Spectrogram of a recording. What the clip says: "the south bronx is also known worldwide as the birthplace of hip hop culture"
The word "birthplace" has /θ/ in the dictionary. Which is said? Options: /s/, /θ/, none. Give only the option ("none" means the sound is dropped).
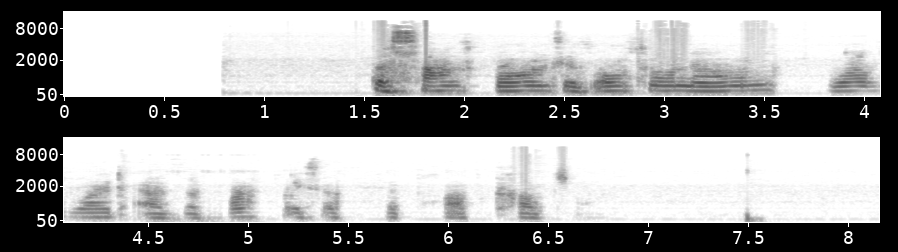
/s/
